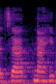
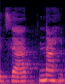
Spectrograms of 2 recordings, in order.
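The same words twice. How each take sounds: First: Slow, weighted "जात नाही" with नाही leaned on; pointing out जात नाही slowly; stress on नाही. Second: Said in the usual way. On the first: Shown as a demonstration. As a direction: underline नाही so nobody misses the negative. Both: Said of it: "प्रश्न बघा नीट वाचायचा".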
